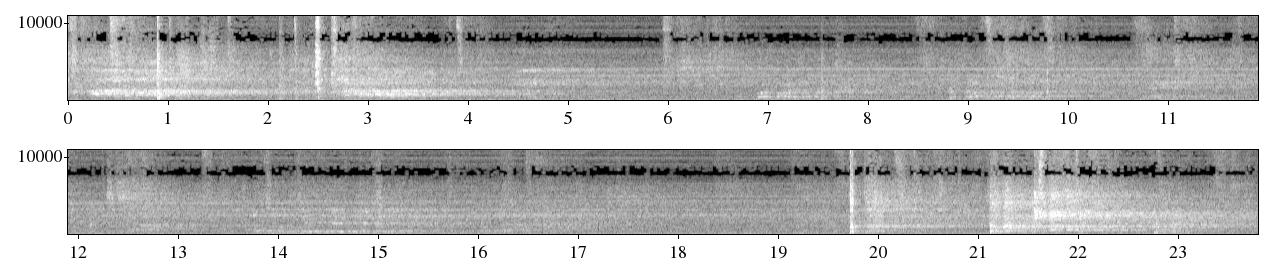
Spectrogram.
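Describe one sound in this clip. Tennis balls are struck with rackets with sharp pops that echo in a large hall.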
